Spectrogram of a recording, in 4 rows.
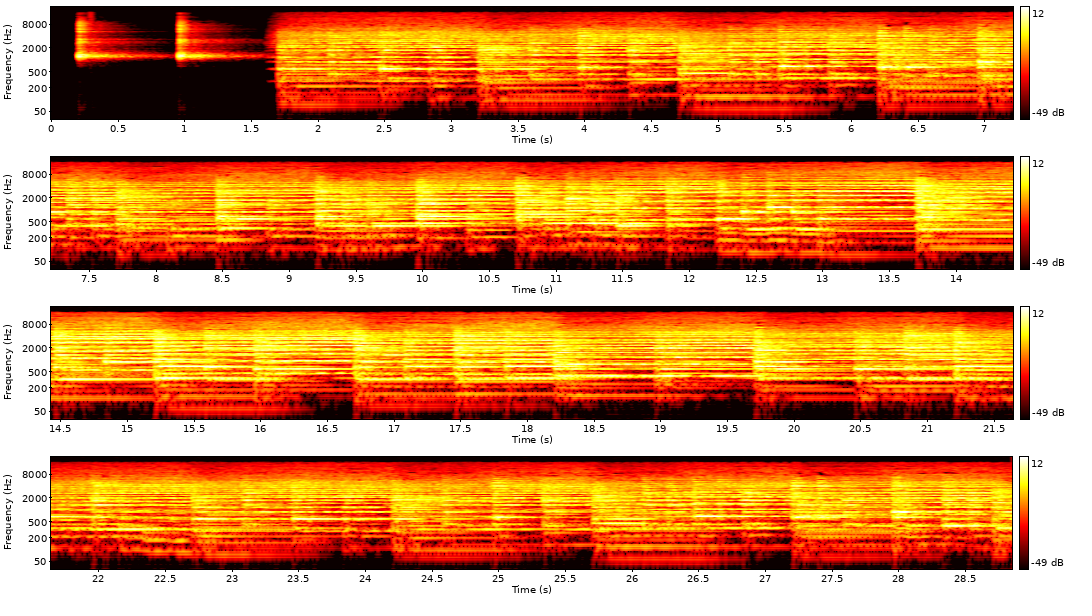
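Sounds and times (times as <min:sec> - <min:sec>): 
piano backing track: 0:01.6 - 0:28.8
violin playing D minor harmonic scale: 0:01.7 - 0:28.8.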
